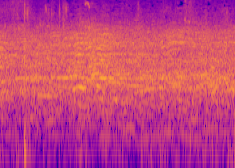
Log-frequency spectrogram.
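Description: Volleyball-court crowd noise and spectator voices, with a single dull volleyball thump about a quarter second in.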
